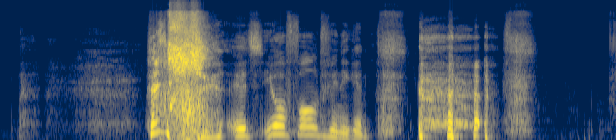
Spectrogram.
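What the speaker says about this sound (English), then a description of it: "oh, I have to sneeze." An adult stifles a sneeze, a sharp burst of breath followed by coughing and throat clearing, with a person speaking briefly around it.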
